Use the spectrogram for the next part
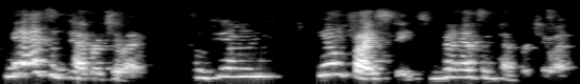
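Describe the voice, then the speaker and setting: High-voiced woman in a roomy, distant recording. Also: lively intonation, rapid-fire. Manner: playful, self-deprecating, rambling, talks to the food. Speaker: host of a cooking and interview web show. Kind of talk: casual chatty cooking demonstration to camera. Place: home kitchen, cooking at a hot plate. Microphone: phone or camera set back from speaker. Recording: roomy, distant, slightly dull home recording.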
